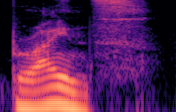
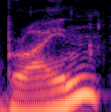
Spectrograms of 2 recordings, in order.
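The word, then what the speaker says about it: Bad Brians: Und jetzt kann ich schön überleiten, weil die folgende Band, die Bad Brains, auf die Betonung achten, nicht Brain, sondern Brian, die Berliner Band, die schon seit vielen Jahren existiert und wunderbarste Coverversionen überwiegend von alten Hardcore-Sachen macht, die haben ein neues Album.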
